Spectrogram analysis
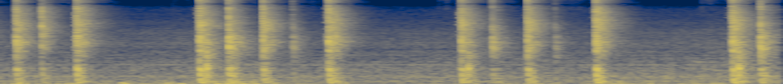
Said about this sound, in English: I like to play drums. I can pick up these two pens.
